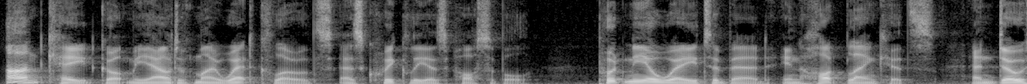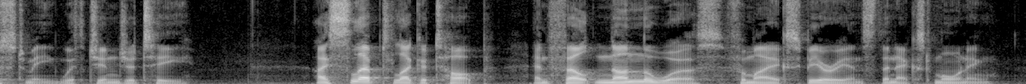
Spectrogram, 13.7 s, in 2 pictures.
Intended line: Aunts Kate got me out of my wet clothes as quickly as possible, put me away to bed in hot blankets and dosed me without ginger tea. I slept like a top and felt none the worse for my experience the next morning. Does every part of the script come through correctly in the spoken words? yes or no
no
